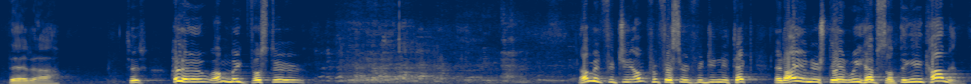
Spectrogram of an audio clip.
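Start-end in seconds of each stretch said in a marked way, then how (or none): 2.1-12.0 higher-pitched, put-on, non-local accent. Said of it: "this voice that didn't sound like it was a native Blacks-".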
